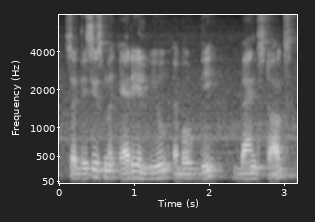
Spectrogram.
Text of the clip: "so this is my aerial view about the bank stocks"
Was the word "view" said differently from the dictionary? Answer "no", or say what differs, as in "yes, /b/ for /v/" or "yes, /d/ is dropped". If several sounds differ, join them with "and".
no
